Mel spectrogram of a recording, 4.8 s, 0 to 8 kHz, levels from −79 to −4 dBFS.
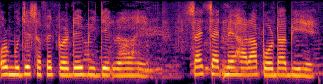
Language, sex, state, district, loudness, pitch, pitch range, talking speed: Hindi, female, Arunachal Pradesh, Papum Pare, -13 LUFS, 220 Hz, 210-230 Hz, 175 wpm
